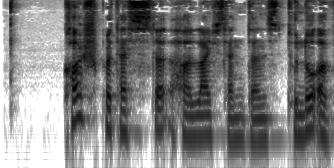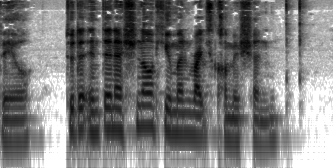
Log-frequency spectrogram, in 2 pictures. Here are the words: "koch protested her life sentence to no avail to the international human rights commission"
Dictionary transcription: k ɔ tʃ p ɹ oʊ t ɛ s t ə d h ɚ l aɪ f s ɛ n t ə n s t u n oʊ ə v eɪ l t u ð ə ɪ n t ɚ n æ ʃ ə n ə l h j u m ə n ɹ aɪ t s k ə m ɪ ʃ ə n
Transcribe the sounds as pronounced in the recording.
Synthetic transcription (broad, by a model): k ɔ ʃ p ɹ oʊ t ɛ s t ə d h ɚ l aɪ f s ɛ n t ə n s t u n oʊ ə v eɪ l t u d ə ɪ n t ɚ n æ ʃ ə n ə l h j u m ə n ɹ aɪ t s k ə m ɪ ʃ ə n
